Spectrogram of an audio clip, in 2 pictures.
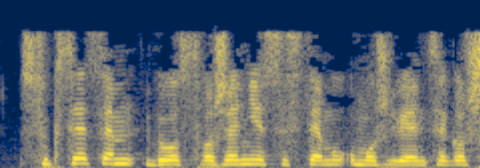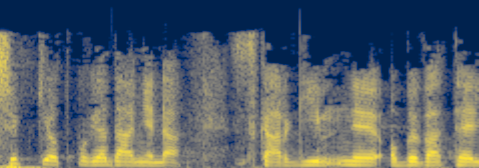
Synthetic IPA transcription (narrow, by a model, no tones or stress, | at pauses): sukt̪sɛsɛmbɘwɔst̪fɔʐɛɲɛsɘst̪ɛmuʔumɔʐlʲivʲjajɔnt̪sɛɡɔʂɘpkʲɛɔt̪pɔvʲjad̪aɲɛnaskaɾɡʲiɔbɘvat̪ɛlʲ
